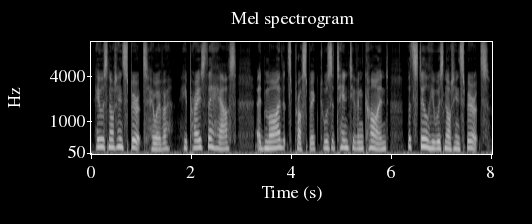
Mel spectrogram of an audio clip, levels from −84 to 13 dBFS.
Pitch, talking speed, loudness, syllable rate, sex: 195 Hz, 180 wpm, -19 LUFS, 5.3 syllables/s, female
